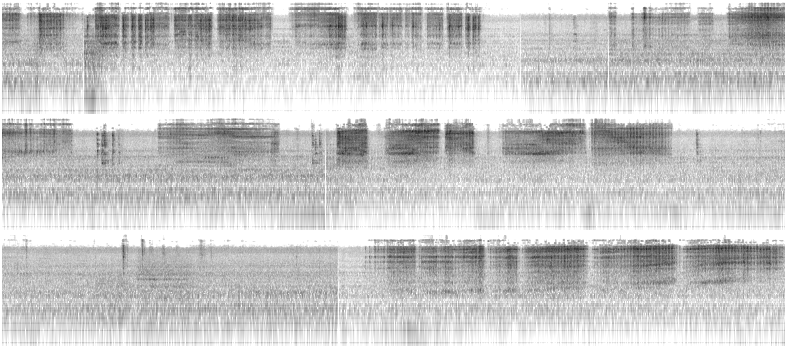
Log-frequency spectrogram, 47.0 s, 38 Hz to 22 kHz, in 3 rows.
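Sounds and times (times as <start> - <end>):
lathe tool scraping wood: 0.0 - 9.6, 12.1 - 17.1, 18.8 - 21.3, 22.2 - 29.1, 38.6 - 46.9.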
